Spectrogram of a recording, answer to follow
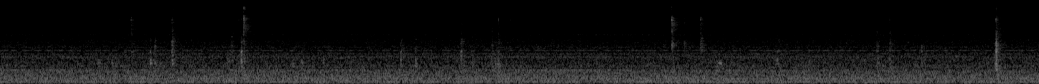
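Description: Faint clicks and taps of small USB dongles being handled and pushed into the USB ports on a slot machine's CPU board, a few in the first seconds and two more past the middle, over a steady low room hum.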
